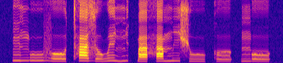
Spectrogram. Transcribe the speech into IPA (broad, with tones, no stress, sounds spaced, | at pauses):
ĩ˦ m uː˦ v oː˨ tʰ a˦ z ʊ˨ w ɪ˦˨ ɲ ɪ˦ k͡p a˨ h a˦ m i˦ ʃ uː˨ k ʊ˨ | ŋ o˨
